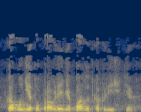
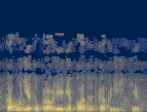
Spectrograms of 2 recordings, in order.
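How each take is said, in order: The two takes are said the same way.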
